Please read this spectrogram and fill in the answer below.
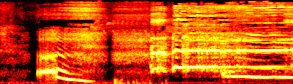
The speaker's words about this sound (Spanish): Por favor, que alguien apague al gallo.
